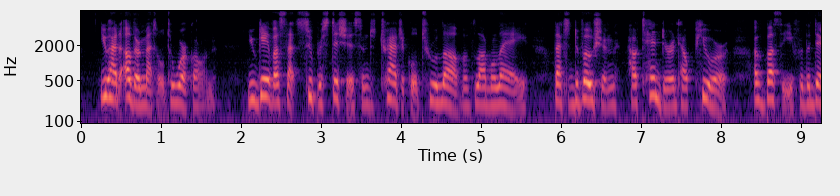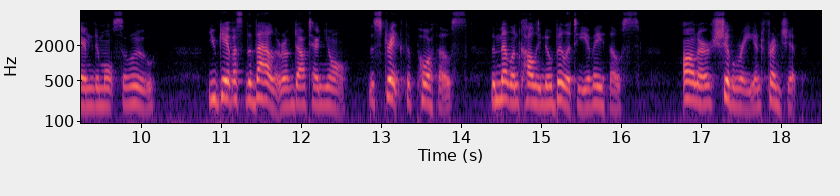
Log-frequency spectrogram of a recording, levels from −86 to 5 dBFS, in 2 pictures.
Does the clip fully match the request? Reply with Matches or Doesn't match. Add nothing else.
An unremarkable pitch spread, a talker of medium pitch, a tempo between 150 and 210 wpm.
Doesn't match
